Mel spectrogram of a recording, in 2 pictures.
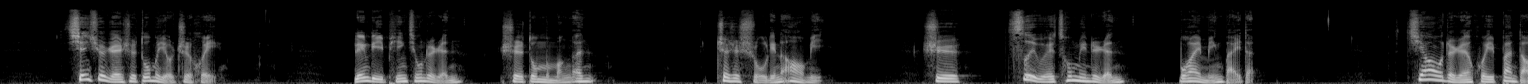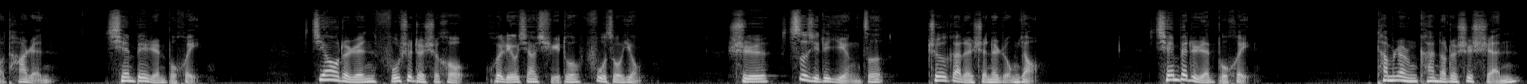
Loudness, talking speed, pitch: -20 LUFS, 195 characters per minute, 110 Hz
